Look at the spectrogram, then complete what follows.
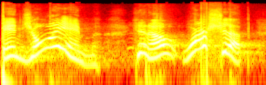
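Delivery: loud, high, slow urging; excited encouragement. Retold or imitated. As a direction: cheer him on, drawn out. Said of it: "We're like".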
